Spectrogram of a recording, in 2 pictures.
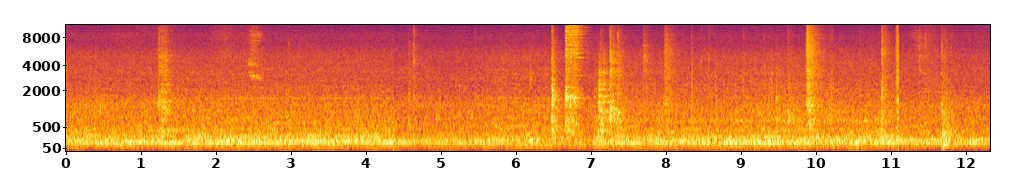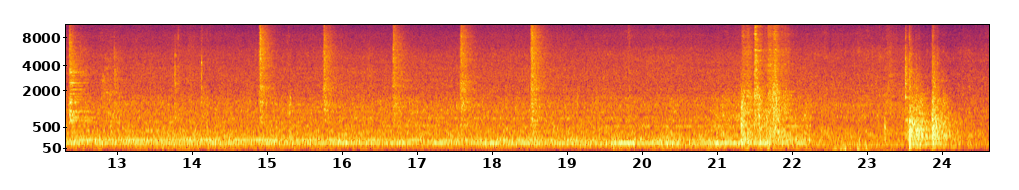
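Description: Kitchen clatter: dishes and metal utensils knocking and clinking, with sharp knocks every few seconds over a steady low hum.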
